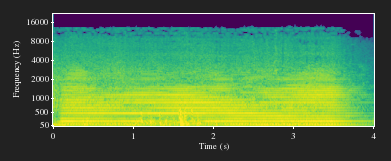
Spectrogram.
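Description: A steady, sustained electronic drone tone with many even overtones, with a brief flutter about a second and a half in, fading out near the end.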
